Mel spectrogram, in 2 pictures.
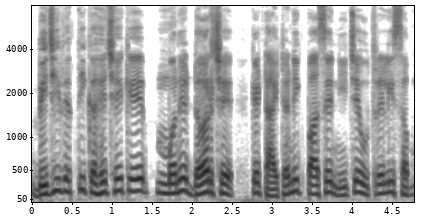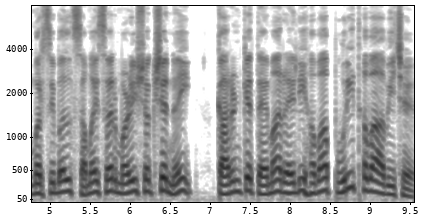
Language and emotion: Gujarati, fearful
